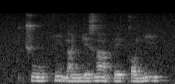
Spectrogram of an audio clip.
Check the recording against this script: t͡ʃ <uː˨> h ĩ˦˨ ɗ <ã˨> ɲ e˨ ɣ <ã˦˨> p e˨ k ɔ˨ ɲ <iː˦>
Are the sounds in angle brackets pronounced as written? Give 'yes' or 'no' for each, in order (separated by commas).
yes, yes, yes, no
